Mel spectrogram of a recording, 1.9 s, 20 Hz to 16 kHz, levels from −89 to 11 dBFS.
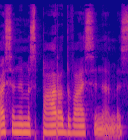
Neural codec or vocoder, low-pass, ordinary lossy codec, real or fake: none; 14.4 kHz; MP3, 64 kbps; real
